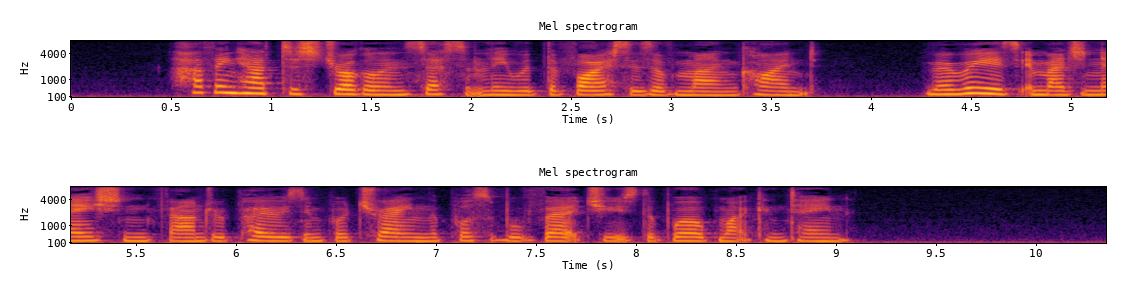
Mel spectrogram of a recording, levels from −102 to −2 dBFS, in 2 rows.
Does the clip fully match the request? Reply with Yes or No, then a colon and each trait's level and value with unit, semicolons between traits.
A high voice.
Yes: high, 205 Hz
